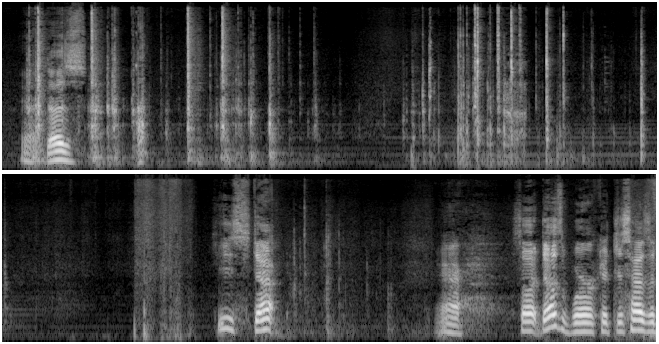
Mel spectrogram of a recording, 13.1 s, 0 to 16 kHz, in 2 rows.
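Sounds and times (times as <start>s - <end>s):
plastic clicks and rattles: 0.2s - 3.4s, 4.0s - 6.6s.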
